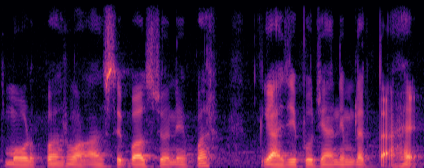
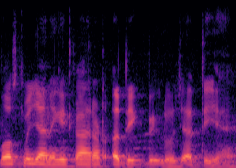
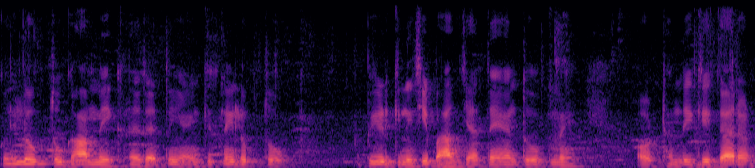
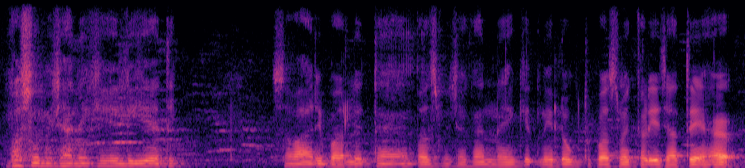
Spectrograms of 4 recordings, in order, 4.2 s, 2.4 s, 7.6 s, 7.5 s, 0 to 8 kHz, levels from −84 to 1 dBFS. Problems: constant background noise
